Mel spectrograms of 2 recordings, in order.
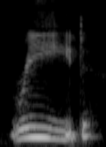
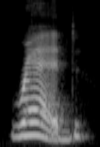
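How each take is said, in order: First: The vowel is a long E sound. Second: The vowel is a short E sound. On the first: The action happens in the present. "the present tense using a long E sound" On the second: The action happened in the past. "the past tense using the short E sound"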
